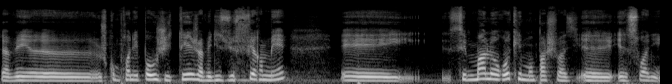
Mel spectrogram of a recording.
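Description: At a fairly slow pace, a woman speaks at a medium pitch with ordinary pitch variation in a very clean recording with a silent background. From Marseille, La Castellane. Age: 40s. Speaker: mother giving testimony. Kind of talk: testimony. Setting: public event in Marseille. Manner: halting.

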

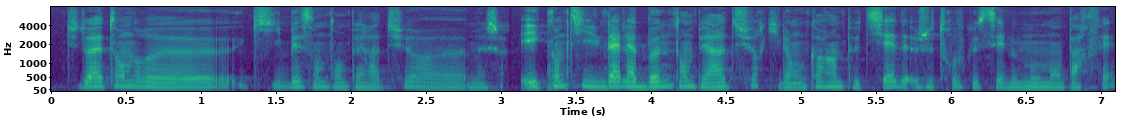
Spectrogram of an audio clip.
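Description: In a very deep, low pitch and a dark, mellow tone, a woman talks at a very fast pace with hardly any pauses and monotone, flat intonation. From Normandy, France. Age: 30s. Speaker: web writer and Instagram coach. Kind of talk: casual interview chat. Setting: in person recording in Lille.

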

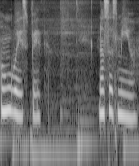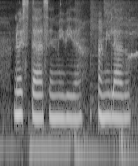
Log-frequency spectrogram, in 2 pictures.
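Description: Music plays behind the speaker. A woman talks at a very slow pace. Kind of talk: poetry reading. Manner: slow, intimate, wistful.

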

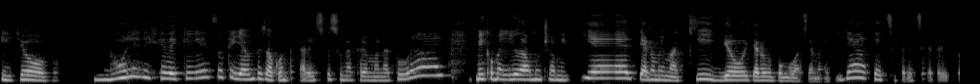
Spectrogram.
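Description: At a very fast pace, a woman with a fairly high pitch and very wide pitch swings sounds somewhat breathy and dark, mellow in tone, in a dry, close sound with no echo. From Mexico, Mexicali, Baja California. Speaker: entrepreneur. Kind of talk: casual interview. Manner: animated.

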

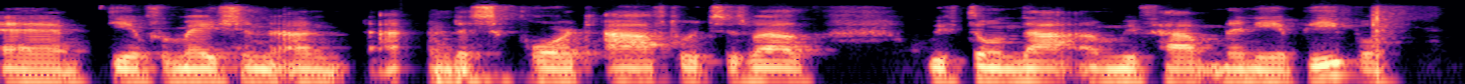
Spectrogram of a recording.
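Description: A bright, sharp tone at a fairly quick pace, in a Dublin accent. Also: man. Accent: Dublin Irish. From Dublin, Ireland (Ballymun). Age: 30s. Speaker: Gaelic footballer. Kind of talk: personal testimony interview.

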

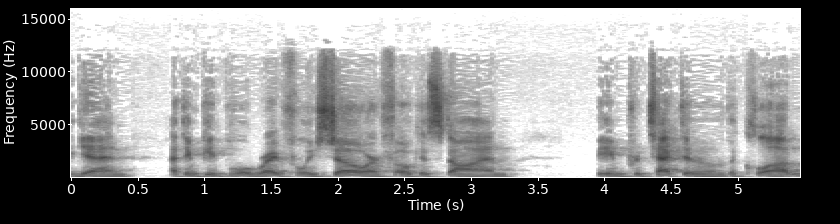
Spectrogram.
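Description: A somewhat breathy, medium-pitched man's voice in an American accent, monotone and flat at a moderate pace. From California, Palo Alto. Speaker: football fan and former club board candidate. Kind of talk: casual interview.

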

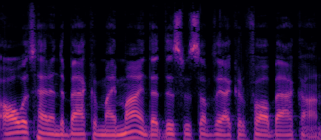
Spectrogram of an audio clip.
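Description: In a very clean recording with a silent background, a man speaks with an American accent at a fairly low pitch. It is a plain, everyday voice with fairly even intonation. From Connecticut, US. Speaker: winemaker. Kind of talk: casual chat.

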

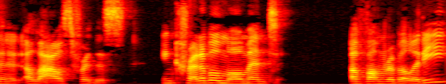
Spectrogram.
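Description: A woman with an Arabic accent speaks at a moderate pace in a medium pitch with ordinary pitch variation. Her tone is bright and sharp, and the recording is very clean with a silent background. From Egypt (Cairo), also Kuwait. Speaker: scientist and tech CEO. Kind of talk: interview.

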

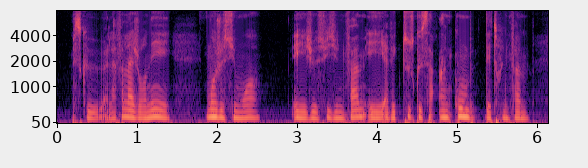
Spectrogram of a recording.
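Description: Her voice is dark, mellow and fairly low in pitch. The woman speaks at a fairly quick pace with fairly even intonation. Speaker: podcast host. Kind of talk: casual monologue. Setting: at home on the couch. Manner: spontaneous, unscripted.

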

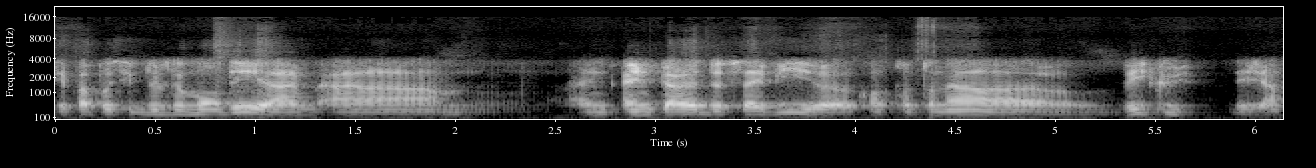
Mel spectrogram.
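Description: Long, frequent pauses break up a man's speech. Otherwise he talks at a moderate speed. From Savoie, France. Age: 50s. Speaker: interviewee. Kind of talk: interview. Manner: halting, repetitive.

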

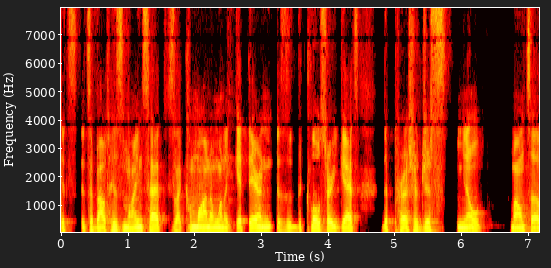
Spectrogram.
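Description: In an unremarkable speaking voice, a man talks at a moderate pace with fairly low pitch and fairly even intonation against a quiet background. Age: 30s. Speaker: sim racing coach. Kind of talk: casual chat.

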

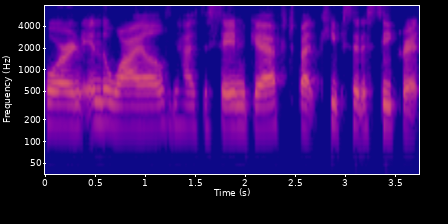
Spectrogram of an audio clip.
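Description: A woman speaks in a fairly low pitch. Her pace is moderate. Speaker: novelist. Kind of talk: interview. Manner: animated.

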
